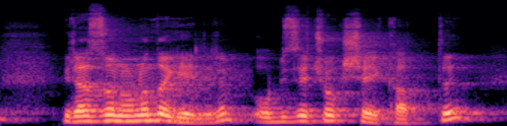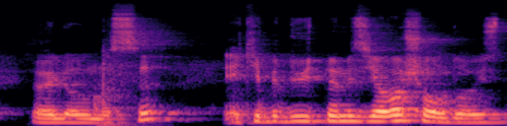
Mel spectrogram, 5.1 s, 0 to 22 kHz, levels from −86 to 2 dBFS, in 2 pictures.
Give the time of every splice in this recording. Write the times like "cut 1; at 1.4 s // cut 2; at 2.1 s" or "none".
cut 1; at 1.2 s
